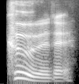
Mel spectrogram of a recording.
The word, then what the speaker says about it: could: one and this one the letter L is voiceless so we do not pronounce it okay it is the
